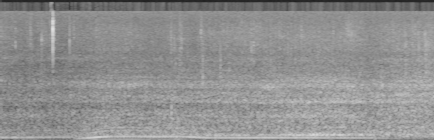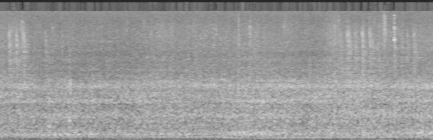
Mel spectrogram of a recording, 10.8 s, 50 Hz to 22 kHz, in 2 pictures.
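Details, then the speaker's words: Chevrolet Trailblazer with ABS codes C0035 and C0244, driving and swaying to load the left front tire: low droning growl over road noise swells under load, much louder than on the right; likely a worn left front wheel bearing. "Every time I load that left front tire up, I really hear the growling. I hear it a little bit on that one, but nothing like I do the other one."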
